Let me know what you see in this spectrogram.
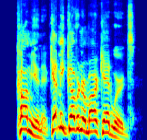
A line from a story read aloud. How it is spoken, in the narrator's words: BC barks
